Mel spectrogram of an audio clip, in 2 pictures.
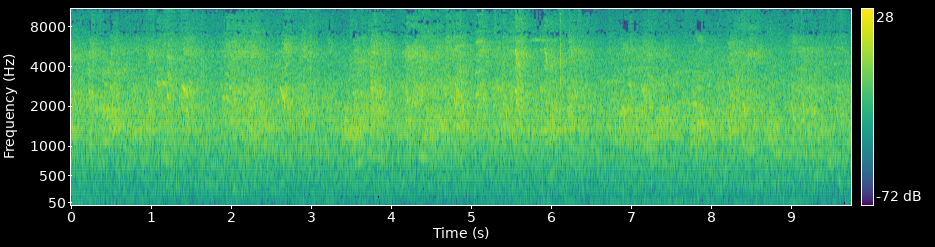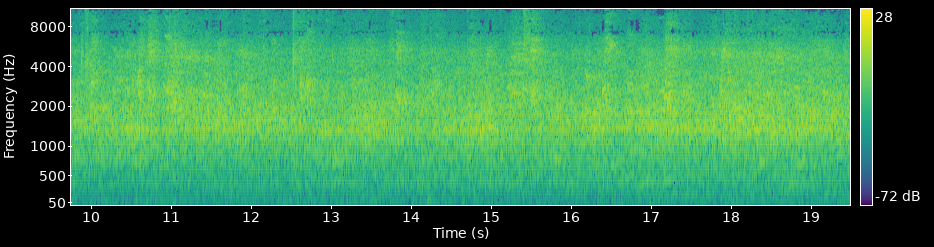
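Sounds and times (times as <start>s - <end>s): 
large flock of birds calling in a city park in Łódź, Poland: 0.0s - 19.4s.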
